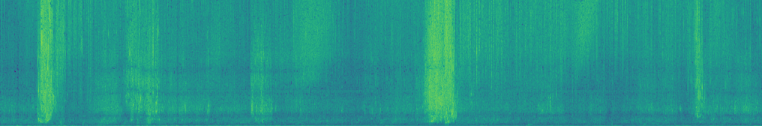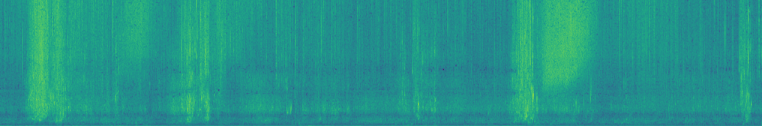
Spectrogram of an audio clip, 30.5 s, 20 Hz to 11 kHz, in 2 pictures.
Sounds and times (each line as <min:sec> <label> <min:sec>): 0:00.0 Very gentle waves on the sand 0:30.4
0:00.6 bubbles of the salty foam bursting 0:03.3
